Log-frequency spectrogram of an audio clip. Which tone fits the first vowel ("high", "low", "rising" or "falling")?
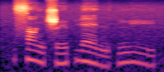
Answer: falling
